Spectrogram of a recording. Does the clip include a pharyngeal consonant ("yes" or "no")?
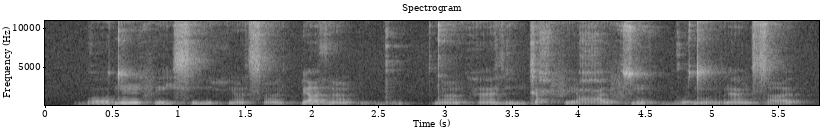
yes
